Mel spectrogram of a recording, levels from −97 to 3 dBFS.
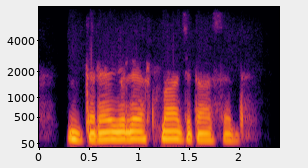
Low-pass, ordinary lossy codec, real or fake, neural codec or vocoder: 7.2 kHz; Opus, 32 kbps; real; none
